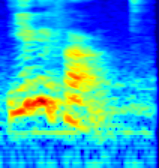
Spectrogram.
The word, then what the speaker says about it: elephant: برافو، اسمه elephant. elephant. البي مع الاتش بتتنطق ف ف ف sound.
